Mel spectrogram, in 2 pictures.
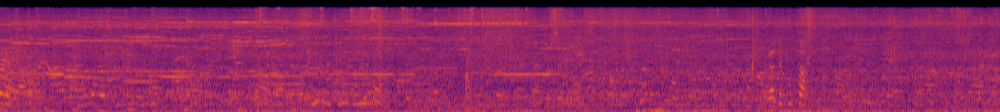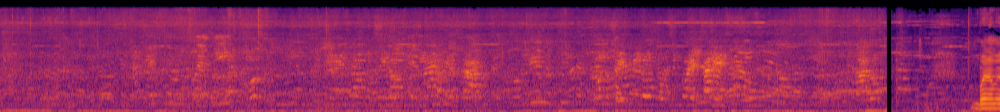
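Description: A busy outdoor street market hums with the chatter of many voices.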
